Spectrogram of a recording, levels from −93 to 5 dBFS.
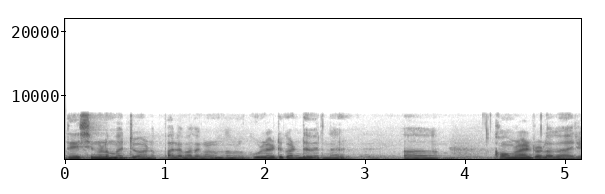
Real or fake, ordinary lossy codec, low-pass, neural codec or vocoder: real; none; 7.2 kHz; none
